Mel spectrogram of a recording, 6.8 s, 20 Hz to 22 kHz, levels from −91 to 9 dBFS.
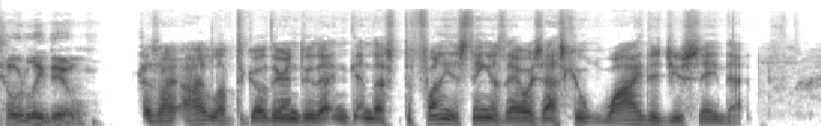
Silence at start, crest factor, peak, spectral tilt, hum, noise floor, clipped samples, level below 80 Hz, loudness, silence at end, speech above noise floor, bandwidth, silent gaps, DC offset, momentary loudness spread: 0 s; 18 dB; -2 dBFS; -4.5 dB/octave; none; -47 dBFS; under 0.1%; -62 dBFS; -18 LUFS; 0.65 s; 28 dB; 16 kHz; none; under 0.1%; 8 LU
